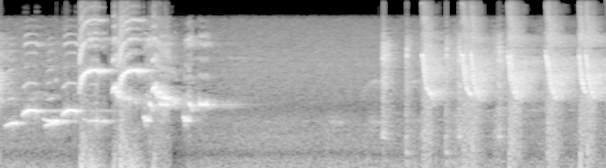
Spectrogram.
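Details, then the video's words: White-rumped shama singing a quick tumbling whistled phrase, a pause, then a run of harsh, rasping high notes. "Suara Murai Batu Sang Juara"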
